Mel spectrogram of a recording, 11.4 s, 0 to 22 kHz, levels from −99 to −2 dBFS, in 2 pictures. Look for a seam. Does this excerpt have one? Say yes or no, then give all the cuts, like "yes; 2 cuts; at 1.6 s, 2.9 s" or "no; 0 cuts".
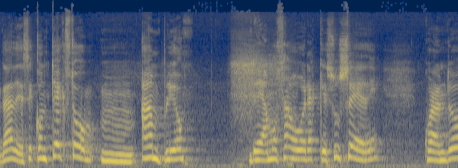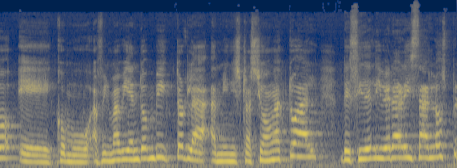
no; 0 cuts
